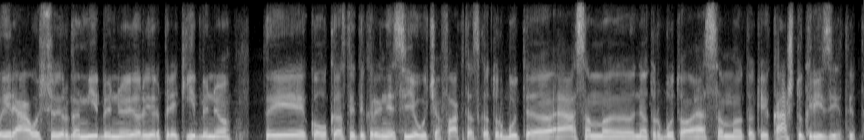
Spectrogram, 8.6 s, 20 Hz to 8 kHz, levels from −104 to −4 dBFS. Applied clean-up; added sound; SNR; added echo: none; none; none; none.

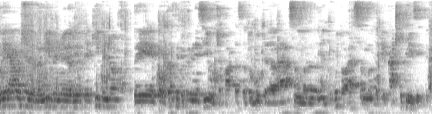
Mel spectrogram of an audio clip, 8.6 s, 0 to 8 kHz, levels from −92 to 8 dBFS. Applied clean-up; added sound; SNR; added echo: classical method WPE with log-MMSE.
